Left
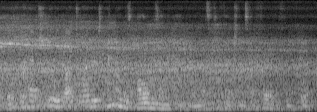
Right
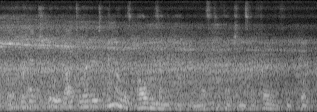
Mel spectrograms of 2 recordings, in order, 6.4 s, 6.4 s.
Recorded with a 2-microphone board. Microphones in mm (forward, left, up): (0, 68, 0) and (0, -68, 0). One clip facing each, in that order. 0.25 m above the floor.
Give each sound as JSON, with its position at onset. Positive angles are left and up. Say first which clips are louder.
{"t": 0.1, "sound": "a man speaking", "louder": "even", "side_deg": -10, "distance_m": 4.0}
{"t": 2.1, "sound": "a man speaking", "louder": "right 1 dB", "side_deg": -5, "distance_m": 4.0}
